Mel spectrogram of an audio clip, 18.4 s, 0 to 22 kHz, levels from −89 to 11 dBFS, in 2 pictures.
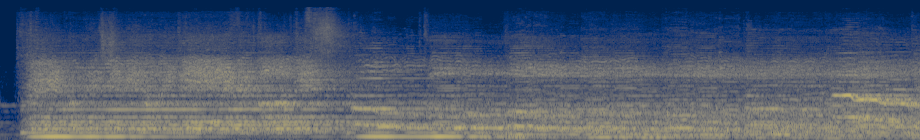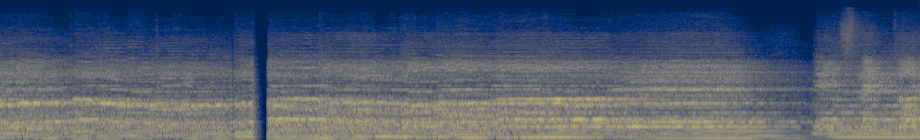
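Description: At 11.51 to 11.55 s, a short concealed packet loss occurs. About 20 ms never arrived, and the receiver continued the previous sound, leaving a brief smear.

At 11.73 to 11.89 s comes a burst of packet loss. About 140 ms went missing, and the receiver stretched and faded the last sound, ending in a short silence.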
